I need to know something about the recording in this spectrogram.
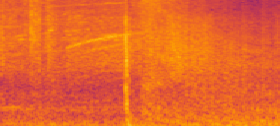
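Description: A launch device fires with a sudden whoosh.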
